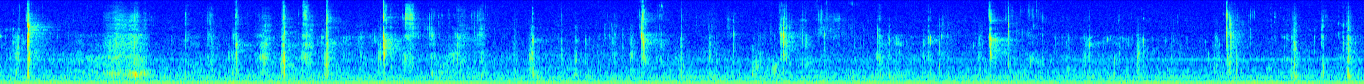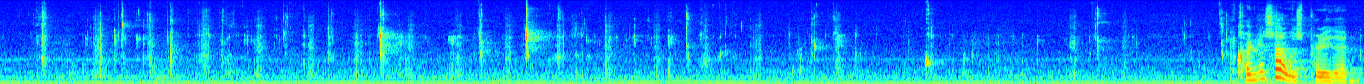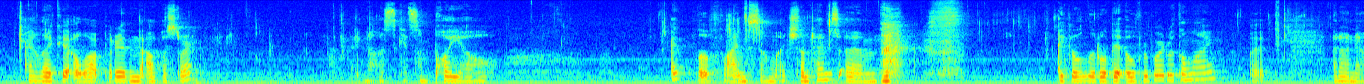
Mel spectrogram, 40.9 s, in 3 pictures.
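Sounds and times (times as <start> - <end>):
person chewing food: 0.0 - 0.5, 1.2 - 26.0, 29.4 - 30.9, 37.0 - 37.9
steady low hum: 0.0 - 40.9.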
